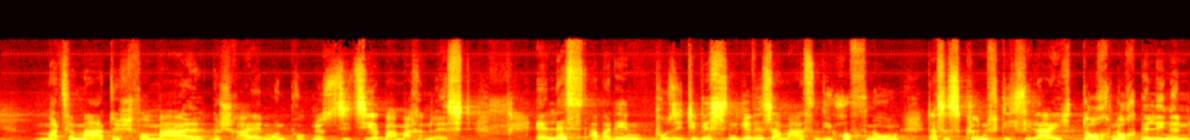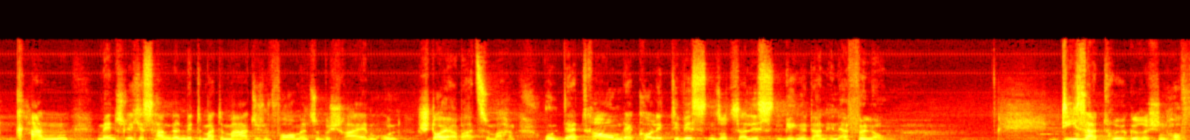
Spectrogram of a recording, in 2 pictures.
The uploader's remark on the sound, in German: Aufgenommen auf dem Ludwig von Mises Seminar.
